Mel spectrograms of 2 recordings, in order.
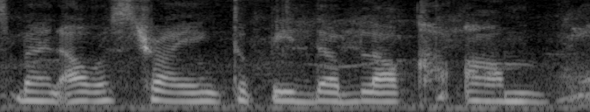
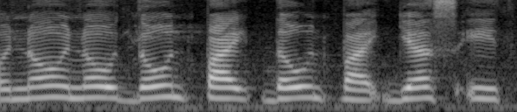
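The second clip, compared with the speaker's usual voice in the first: loud scolding; 3 semitones higher, 8 dB louder than usual. Real, not acted. Telling birds not to bite.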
